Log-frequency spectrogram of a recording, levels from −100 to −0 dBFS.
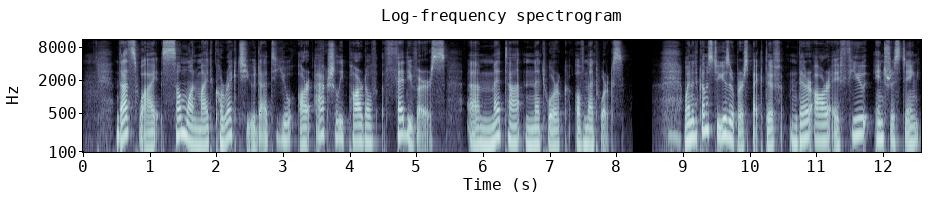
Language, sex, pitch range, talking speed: English, male, 125-165 Hz, 140 wpm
